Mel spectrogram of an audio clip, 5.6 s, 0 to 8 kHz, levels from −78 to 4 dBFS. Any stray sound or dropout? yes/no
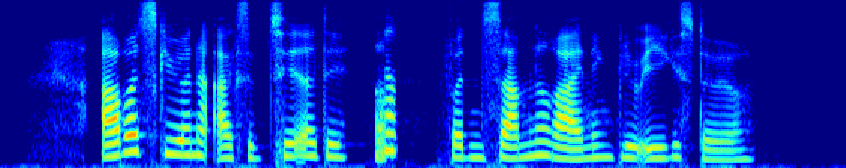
yes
